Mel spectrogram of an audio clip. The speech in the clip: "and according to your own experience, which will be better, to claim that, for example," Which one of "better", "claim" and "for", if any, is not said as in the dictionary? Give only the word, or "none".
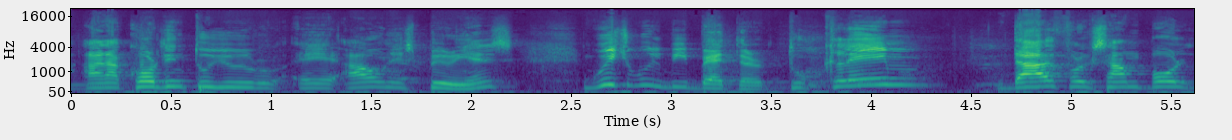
none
